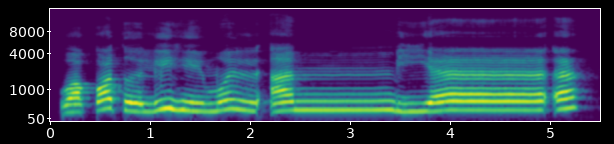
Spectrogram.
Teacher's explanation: اور آگے دیکھیں انبیاء، یہاں خالف سے پہلے زبر ہے اور اس پر مد بھی ہے، یہ مد جو ہے مد متصل ہے، اس کی مقدار 4 حرکت کے برابر ہے تو ہم اسے 4 حرکت کے برابر کھینچ کے پڑھیں گے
